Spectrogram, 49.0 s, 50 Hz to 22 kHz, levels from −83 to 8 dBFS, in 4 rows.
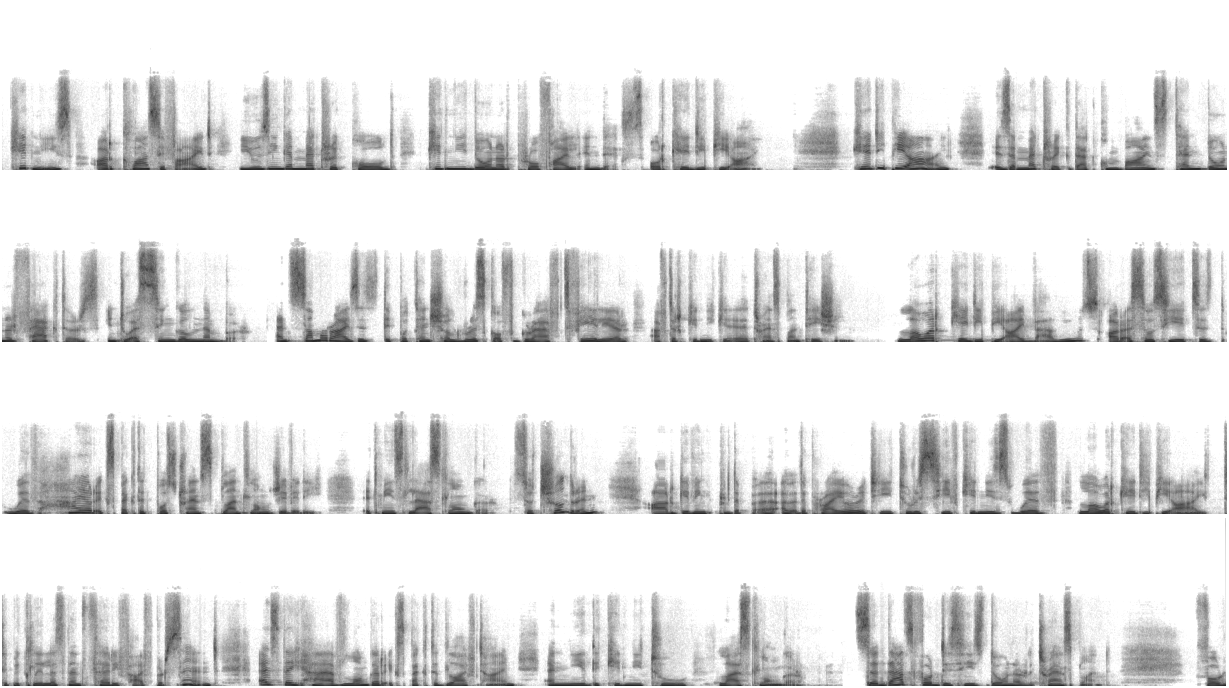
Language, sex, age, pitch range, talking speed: English, female, 40-59, 180-225 Hz, 110 wpm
